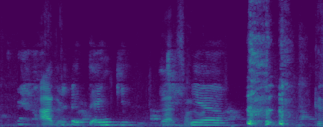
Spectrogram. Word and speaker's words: Aden: I thought because I want to learn Arabic, so I thought I should pronounce it like Arabic people do and say Aden. Aden.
